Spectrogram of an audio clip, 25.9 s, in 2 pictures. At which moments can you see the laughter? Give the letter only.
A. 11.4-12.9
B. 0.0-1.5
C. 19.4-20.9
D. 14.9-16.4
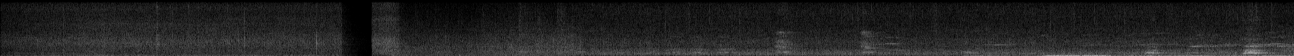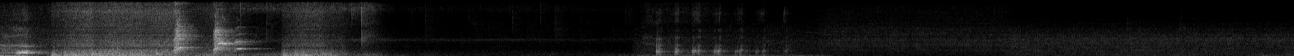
C.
